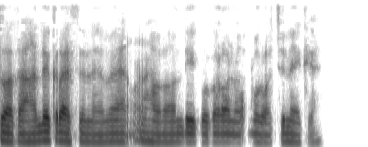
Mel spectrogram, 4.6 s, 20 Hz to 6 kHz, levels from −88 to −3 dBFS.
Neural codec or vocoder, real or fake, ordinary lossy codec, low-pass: codec, 16 kHz, 2 kbps, FunCodec, trained on Chinese and English, 25 frames a second; fake; MP3, 24 kbps; 5.4 kHz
